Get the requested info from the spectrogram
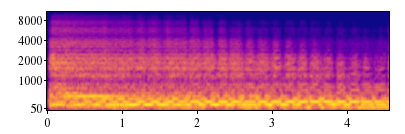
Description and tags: Power chords recorded through zoom processor direct to record producer. Build your own metal song...
chord, power, electric, guitar, multisample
